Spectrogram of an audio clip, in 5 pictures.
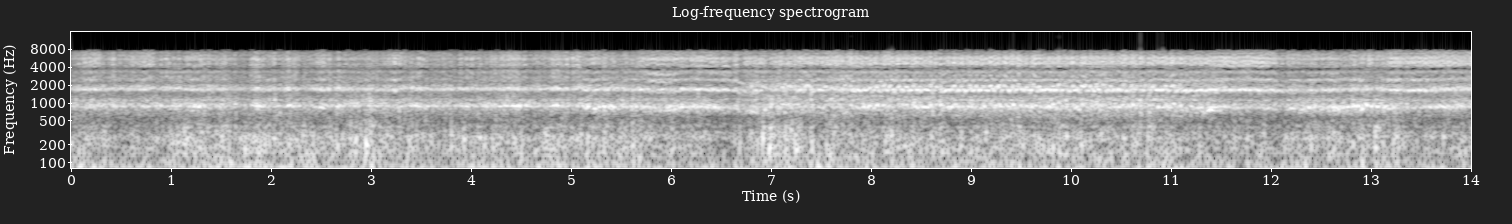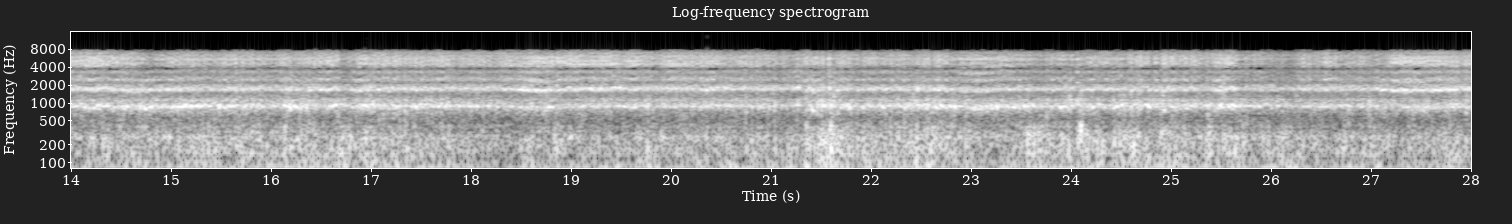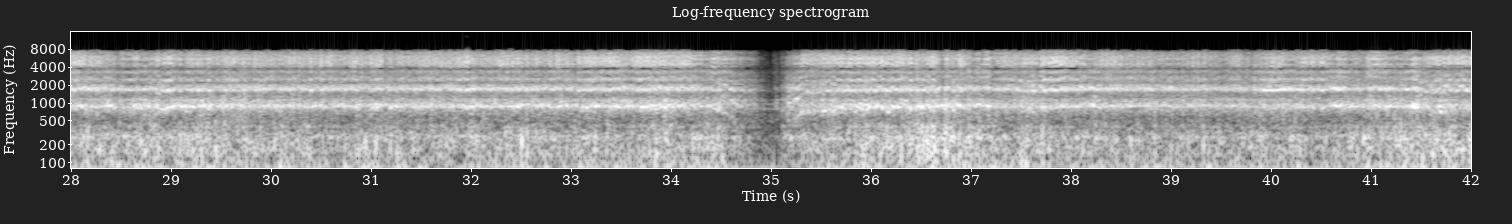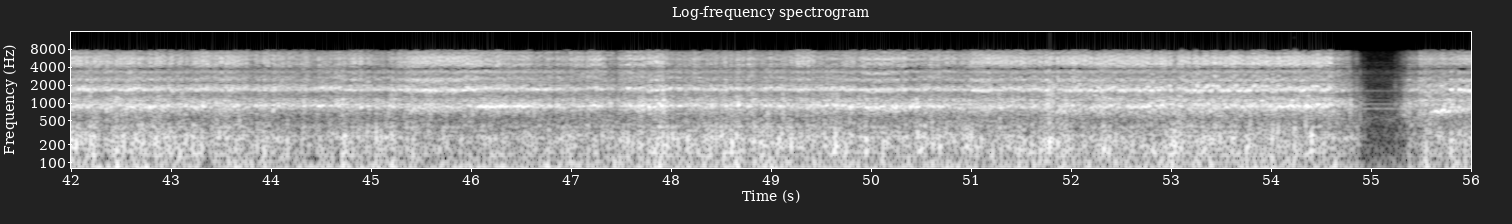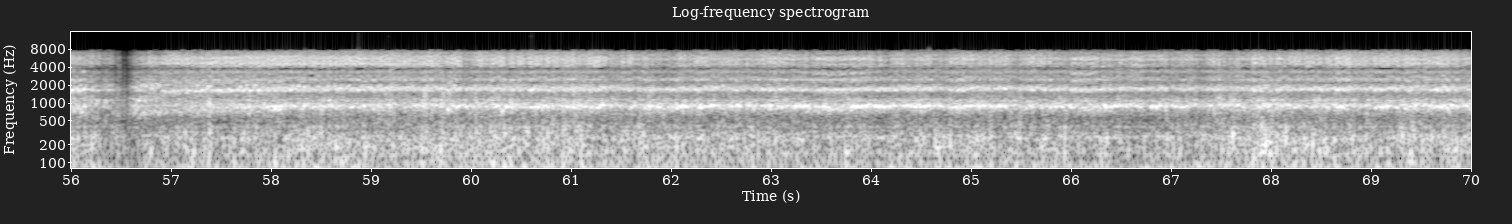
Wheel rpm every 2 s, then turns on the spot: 230, 240, 230, 210, 200, 200, 220, 230, 230, 230, 240, 230, 230, 230, 230, 230, 230, 140, 230, 230, 230, 230, 230, 230, 230, 220, 200, 130, 140, 230, 230, 230, 230, 230, 230.
none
